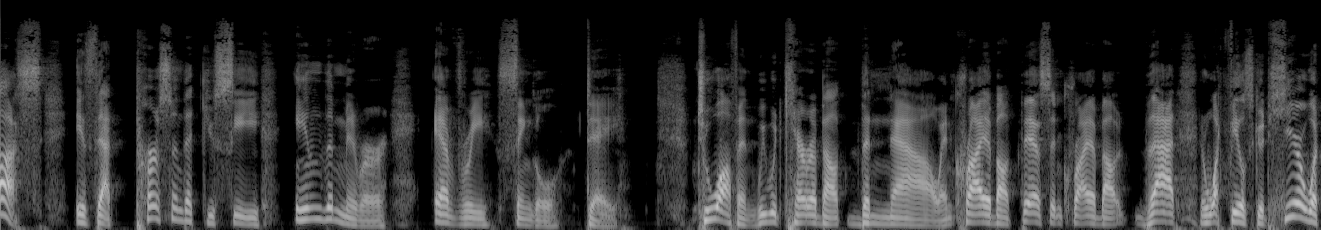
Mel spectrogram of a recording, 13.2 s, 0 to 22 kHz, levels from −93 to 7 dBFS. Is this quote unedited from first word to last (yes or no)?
yes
